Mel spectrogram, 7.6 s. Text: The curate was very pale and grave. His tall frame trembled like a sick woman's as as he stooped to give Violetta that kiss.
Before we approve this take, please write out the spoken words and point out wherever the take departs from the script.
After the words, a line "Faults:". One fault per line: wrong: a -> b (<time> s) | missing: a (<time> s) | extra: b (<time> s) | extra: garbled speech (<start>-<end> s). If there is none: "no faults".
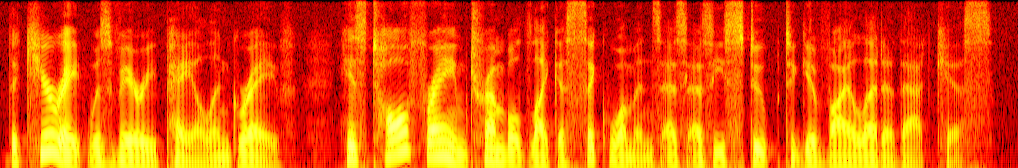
The curate was very pale and grave. His tall frame trembled like a sick woman's as as he stooped to give Violetta that kiss.
Faults:
no faults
